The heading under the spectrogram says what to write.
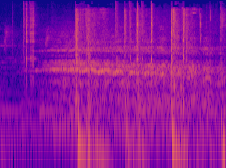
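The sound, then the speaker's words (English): Two hard-ridden horses whinny loudly, a sustained high neigh over scattered heavy hoof clops and snorting as they approach and pull up to a house, with no voices. “When the horses finally pulled up to the house, I could see they'd been ridden pretty hard.”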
